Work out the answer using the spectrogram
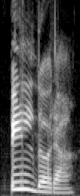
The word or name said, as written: pildora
